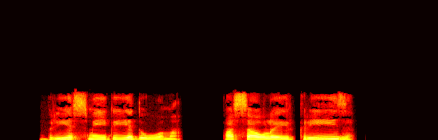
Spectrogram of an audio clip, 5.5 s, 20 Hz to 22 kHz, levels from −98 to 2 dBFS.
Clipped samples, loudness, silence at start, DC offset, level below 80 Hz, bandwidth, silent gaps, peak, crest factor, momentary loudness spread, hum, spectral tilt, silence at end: under 0.1%; -18 LUFS; 0.5 s; under 0.1%; -60 dBFS; 7.8 kHz; 2.30-2.79 s, 3.70-3.75 s; 0 dBFS; 18 dB; 12 LU; none; -6 dB/octave; 1.1 s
